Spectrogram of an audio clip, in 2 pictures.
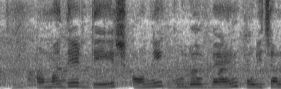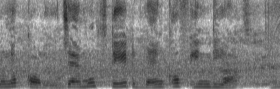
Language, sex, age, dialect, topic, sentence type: Bengali, female, 18-24, Standard Colloquial, banking, statement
